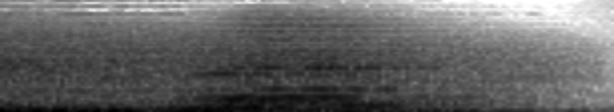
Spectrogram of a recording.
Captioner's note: xbox sound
